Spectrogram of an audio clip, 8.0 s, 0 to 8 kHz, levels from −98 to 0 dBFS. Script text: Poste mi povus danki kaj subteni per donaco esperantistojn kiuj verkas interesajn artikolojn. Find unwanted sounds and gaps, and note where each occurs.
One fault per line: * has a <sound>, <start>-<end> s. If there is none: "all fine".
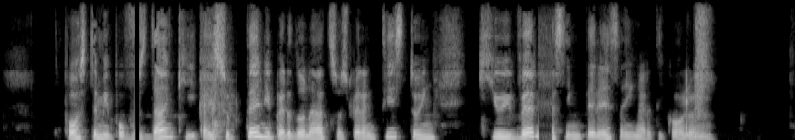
* has a dropout, 1.4-1.4 s
* has a dropout, 5.4-5.5 s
